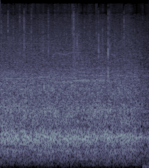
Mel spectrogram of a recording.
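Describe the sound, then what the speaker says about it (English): A Toronto basketball crowd cheers at a game, a steady, dense roar of many voices held at an even level throughout. "Many in the Toronto crowd immediately cheered his injury."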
